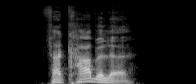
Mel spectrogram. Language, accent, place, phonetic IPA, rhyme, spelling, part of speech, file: German, Germany, Berlin, [fɛɐ̯ˈkaːbələ], -aːbələ, verkabele, verb, De-verkabele.ogg
- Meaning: inflection of verkabeln: 1. first-person singular present 2. first-person plural subjunctive I 3. third-person singular subjunctive I 4. singular imperative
